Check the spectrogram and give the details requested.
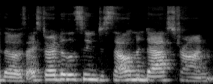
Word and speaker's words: Salamandastron: i started listening to salamandastron recently i just kind of picked one and i think pronounce it that's how they pronounce it in the audiobook so i'm going with it oh that's i we always said it sally mandistran what what i was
